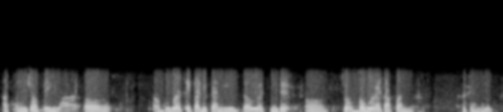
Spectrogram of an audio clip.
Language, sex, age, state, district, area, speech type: Marathi, female, 18-30, Maharashtra, Sangli, rural, conversation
